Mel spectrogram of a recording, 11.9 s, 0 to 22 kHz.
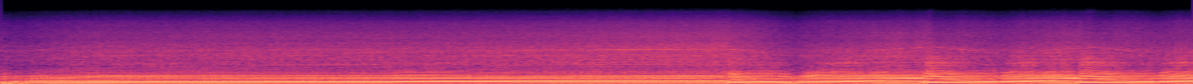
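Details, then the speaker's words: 1980 Dodge W200 Sno-Commander with a swapped Magnum 5.9L V8 and new plugs: at raised rpm it surges and sags on light throttle blips, blowing black smoke and loading up. The owner suspects a badly rebuilt carburetor or oversized accelerator pump. "Yeah, this thing's super, super rich. I'm not even like flooring it or nothing. I'm like barely cracking the throttle. It's going like super black. I bet this carburetor's screwed up. Yeah, it's loading up."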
